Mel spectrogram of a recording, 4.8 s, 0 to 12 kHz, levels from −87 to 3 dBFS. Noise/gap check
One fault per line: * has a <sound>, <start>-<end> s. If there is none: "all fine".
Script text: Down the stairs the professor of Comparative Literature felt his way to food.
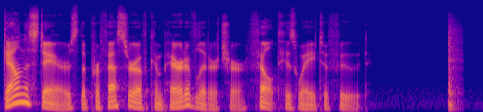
* has a tap, 4.5-4.7 s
